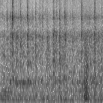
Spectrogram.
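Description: Pigeons coo softly in a loft, a few low throaty calls standing out over faint background noise.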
